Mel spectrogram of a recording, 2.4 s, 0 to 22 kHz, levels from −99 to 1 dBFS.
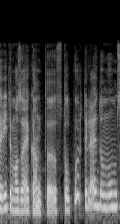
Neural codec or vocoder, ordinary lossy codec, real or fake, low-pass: none; Opus, 64 kbps; real; 10.8 kHz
